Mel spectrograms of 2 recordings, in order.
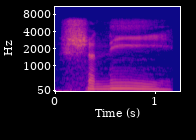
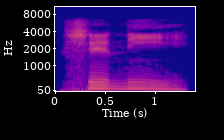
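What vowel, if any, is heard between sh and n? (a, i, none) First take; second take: a; i. First: An 'a' vowel is heard between sh and n. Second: An 'i' vowel is heard between sh and n. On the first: "don't be saying shani" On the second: "or shini"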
